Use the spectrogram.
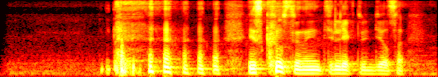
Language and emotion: Russian, positive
